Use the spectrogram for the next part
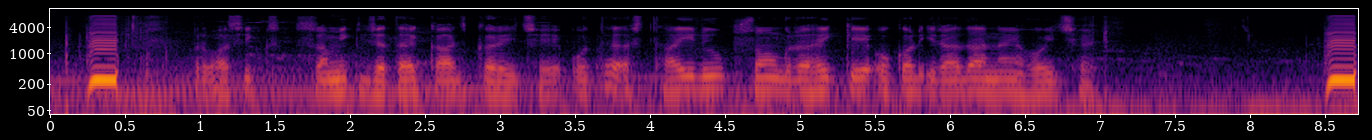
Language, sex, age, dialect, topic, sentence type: Maithili, male, 31-35, Eastern / Thethi, agriculture, statement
